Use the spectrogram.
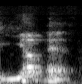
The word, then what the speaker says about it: Japheth: Now, Japheth, that's how you spell it in Hebrew a little bit, is Yapheth or Yapha. But, in English, there's no H in it.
